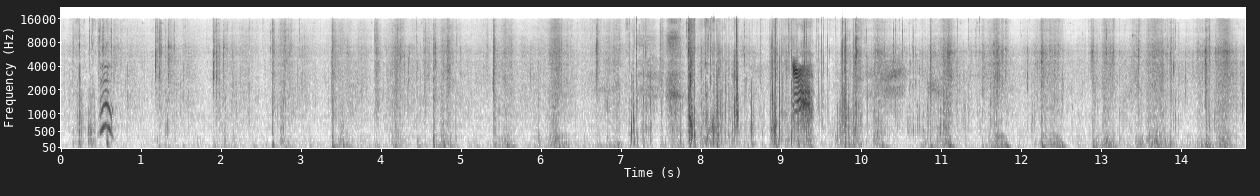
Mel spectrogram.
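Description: Irregular thuds and crunches of a person bouncing and moving about on a snow-covered trampoline mat. Two short vocal exclamations come through, one about half a second in and one around the middle.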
